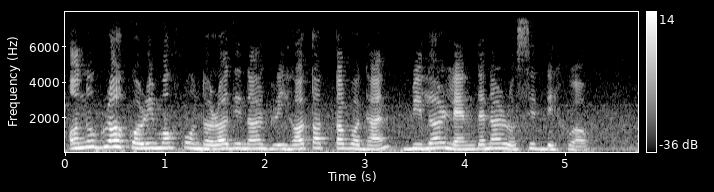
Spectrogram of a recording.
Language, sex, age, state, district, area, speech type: Assamese, other, 18-30, Assam, Nalbari, rural, read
